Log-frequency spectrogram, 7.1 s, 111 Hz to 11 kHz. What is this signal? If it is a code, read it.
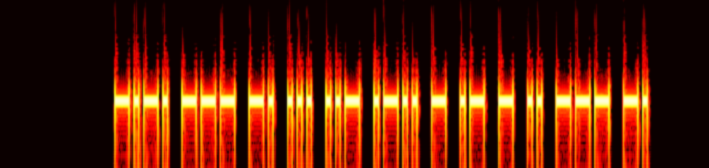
Morse code, heard as a keyed tone, about 25 wpm, 700 Hz. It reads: CONSULTATION
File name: Twelve Letter Words - 25wpm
